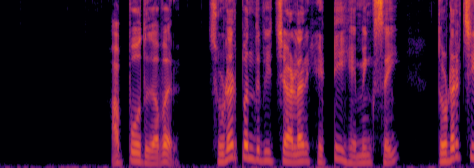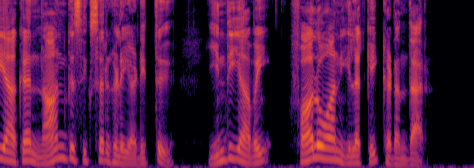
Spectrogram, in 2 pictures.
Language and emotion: Tamil, neutral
